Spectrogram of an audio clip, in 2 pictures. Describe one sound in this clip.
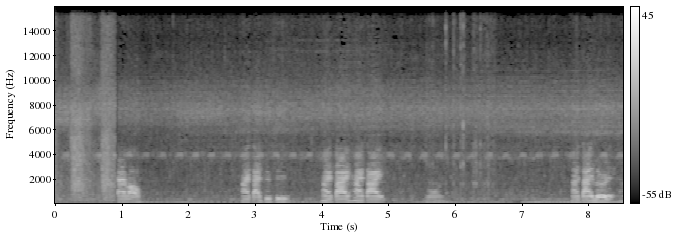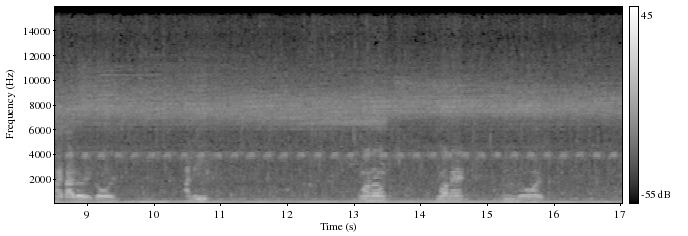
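A young woman speaks softly and warmly to a toddler close by.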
